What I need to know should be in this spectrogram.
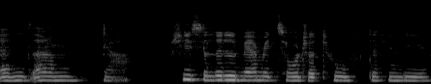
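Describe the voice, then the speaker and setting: This woman has a German accent and a dark, mellow, somewhat breathy tone at medium pitch. She speaks fairly slowly in a flat monotone, with long, frequent pauses. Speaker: vlogger. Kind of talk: casual chat. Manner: halting.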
